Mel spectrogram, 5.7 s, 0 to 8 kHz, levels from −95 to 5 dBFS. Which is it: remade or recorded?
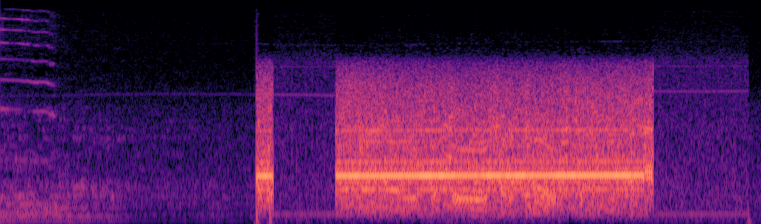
recorded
